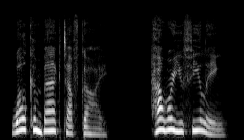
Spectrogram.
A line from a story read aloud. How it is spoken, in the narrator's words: his father says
